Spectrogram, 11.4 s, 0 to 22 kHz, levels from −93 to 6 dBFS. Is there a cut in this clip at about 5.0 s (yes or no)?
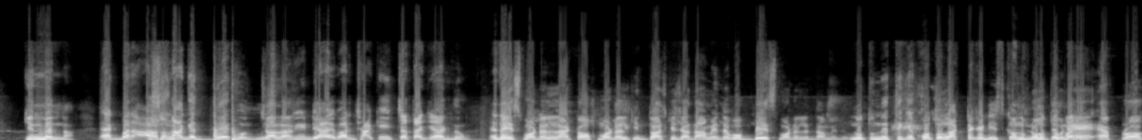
yes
